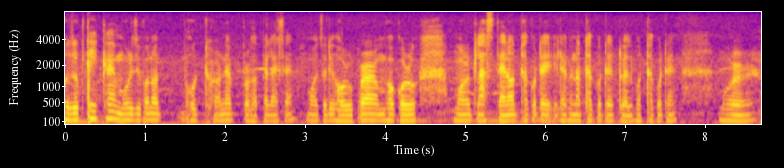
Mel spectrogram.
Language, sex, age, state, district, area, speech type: Assamese, male, 18-30, Assam, Golaghat, rural, spontaneous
